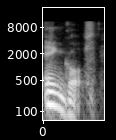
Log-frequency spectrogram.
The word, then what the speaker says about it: Inglis: The Ingalls lecture. Looks like Inglis, but it's pronounced Ingalls.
